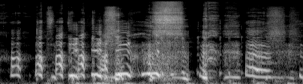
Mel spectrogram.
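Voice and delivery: high-pitched burst of laughter; helpless squealing laugh; real laughter. Real, not acted. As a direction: crack up laughing, long and high. Laughing at the prank story.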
